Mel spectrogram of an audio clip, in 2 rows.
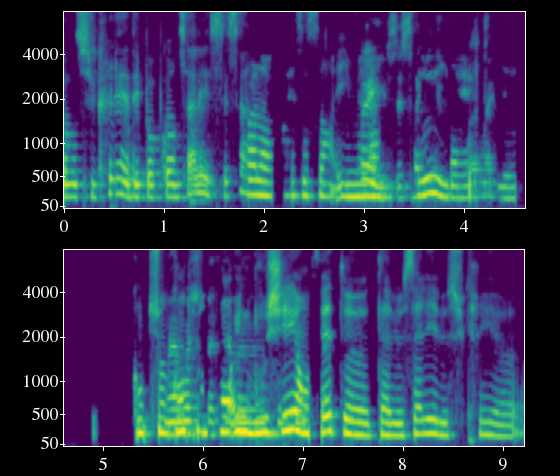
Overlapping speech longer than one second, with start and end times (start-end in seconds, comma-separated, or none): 3.0-4.3, 5.6-7.3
